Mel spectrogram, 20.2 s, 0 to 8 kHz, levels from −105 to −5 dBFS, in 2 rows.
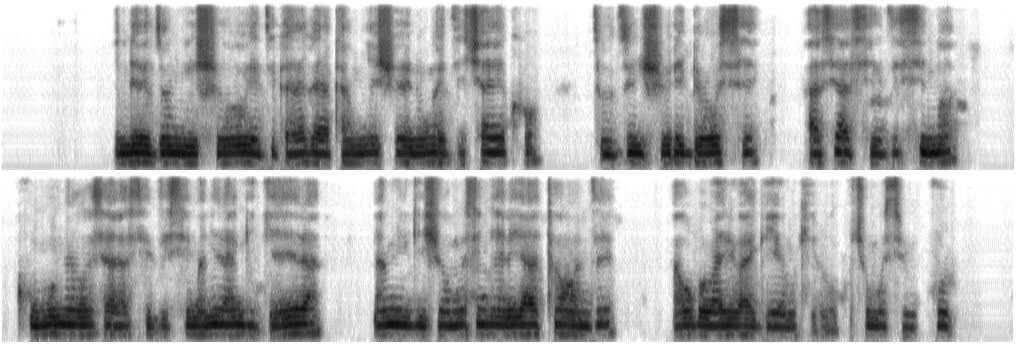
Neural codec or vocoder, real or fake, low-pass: codec, 16 kHz, 2 kbps, FreqCodec, smaller model; fake; 7.2 kHz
